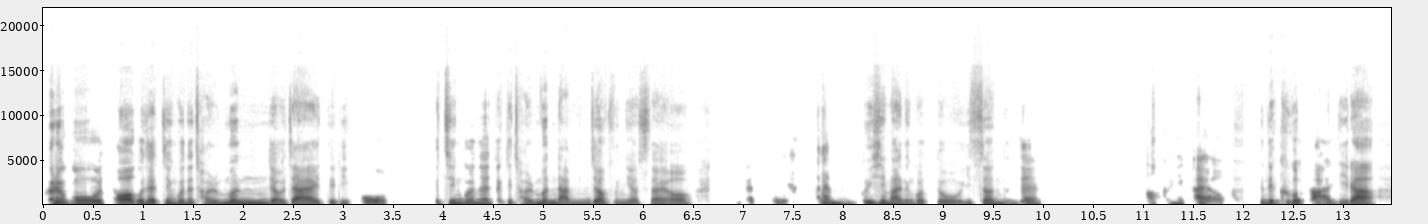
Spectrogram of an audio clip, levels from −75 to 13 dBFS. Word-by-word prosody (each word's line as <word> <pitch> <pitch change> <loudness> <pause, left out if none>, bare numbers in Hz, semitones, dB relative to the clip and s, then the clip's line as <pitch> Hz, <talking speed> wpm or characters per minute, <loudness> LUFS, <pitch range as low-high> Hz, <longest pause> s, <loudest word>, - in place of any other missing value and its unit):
그리고 275 -4 +4
저하고 220 +2 +7
제 185 -3 +4
친구는 215 -1 -2
젊은 230 - +1
여자애들이고 145 0 +1 0.4
그 - - -8
친구는 215 -3 -1
그때 175 - -8
젊은 205 - -1
남자분이었어요. 140 - -2 0.6
그러니까 225 -4 -15 0.2
그 170 -1 -9 0.3
약간 215 - -3
의심하는 200 -5 +1
것도 140 -1 -4
있었는데. 190 - -2 1.0
아, - - -7
그니까요. 140 -7 -3 0.4
근데 170 -4 +2
그것도 180 +2 0
아니라 145 +6 +3
185 Hz, 280 characters per minute, -23 LUFS, 150-225 Hz, 1.0 s, 저하고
